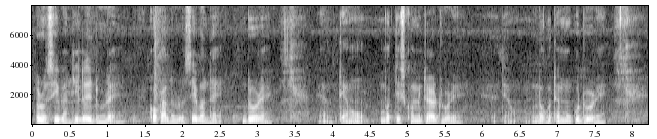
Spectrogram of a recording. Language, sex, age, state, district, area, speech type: Assamese, male, 18-30, Assam, Lakhimpur, rural, spontaneous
